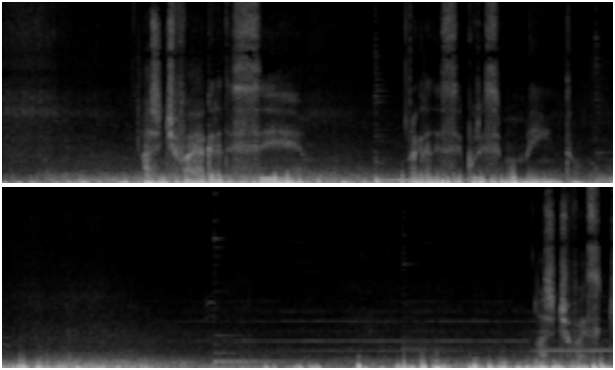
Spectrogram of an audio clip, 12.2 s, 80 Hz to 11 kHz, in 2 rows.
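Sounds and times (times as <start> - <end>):
strong gusty wind at a beach: 0.0 - 12.2
speech: 1.4 - 3.2, 4.1 - 6.5, 11.5 - 12.2
faint sustained tone: 3.7 - 12.2.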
